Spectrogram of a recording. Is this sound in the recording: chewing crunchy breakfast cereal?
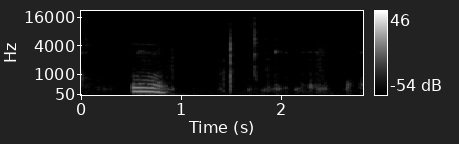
yes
